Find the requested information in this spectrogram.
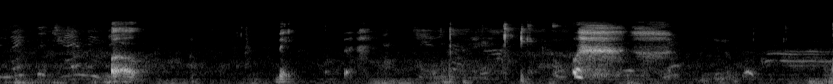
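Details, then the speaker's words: Voluntary belching: loud, drawn-out burps mixed with talking, shaped into the alphabet (burp ABCs). "Now I will do Burp ABCs. Burp ABCs. How exciting is that? Burp ABC."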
